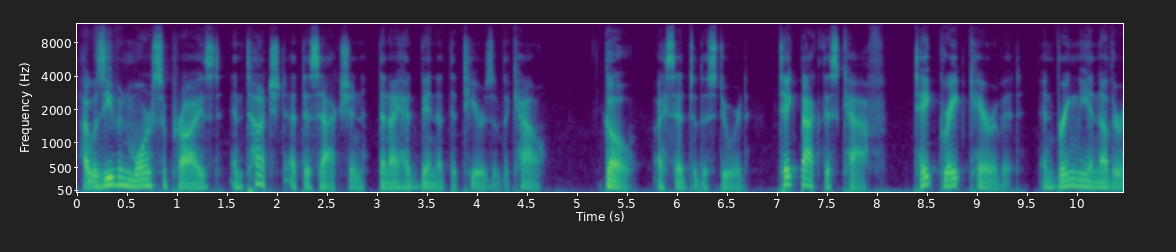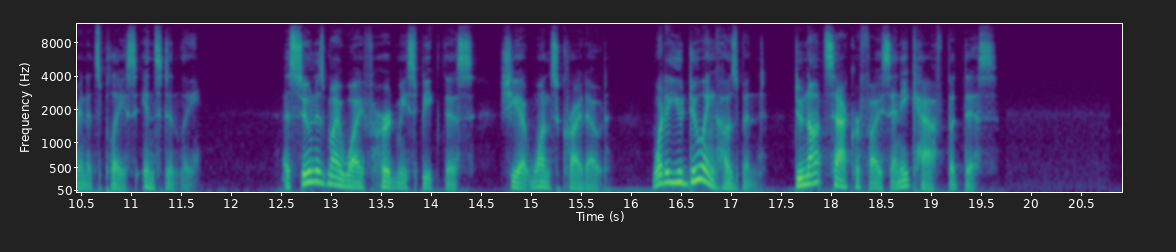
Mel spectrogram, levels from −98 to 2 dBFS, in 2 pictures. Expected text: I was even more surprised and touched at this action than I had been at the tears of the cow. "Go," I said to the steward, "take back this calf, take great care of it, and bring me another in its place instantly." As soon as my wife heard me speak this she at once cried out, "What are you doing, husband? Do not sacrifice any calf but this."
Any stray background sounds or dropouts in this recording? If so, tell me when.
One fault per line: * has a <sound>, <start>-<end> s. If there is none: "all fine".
all fine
